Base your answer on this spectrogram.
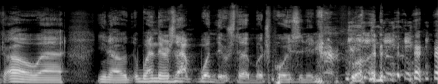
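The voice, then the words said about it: Impression of a movie character. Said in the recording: “That's a pretty good impression.”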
